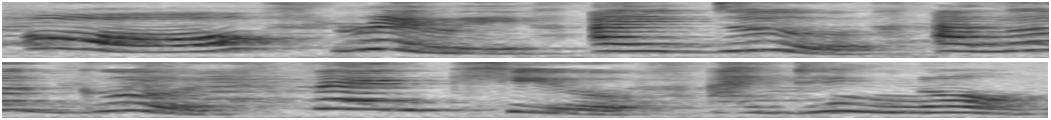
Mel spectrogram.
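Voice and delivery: loud, high, giggly fake surprise; hammed-up surprised gushing at a compliment; mock flattered surprise. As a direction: gush as if the compliment is news. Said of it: "and you're like".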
